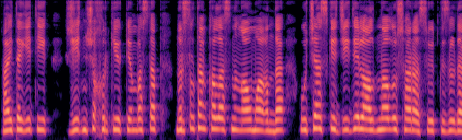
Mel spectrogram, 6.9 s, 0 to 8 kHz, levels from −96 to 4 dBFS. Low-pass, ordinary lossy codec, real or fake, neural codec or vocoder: none; none; real; none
